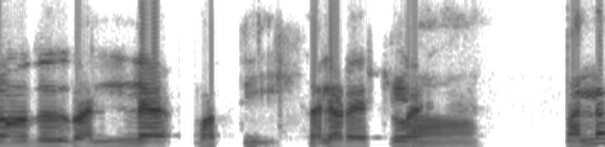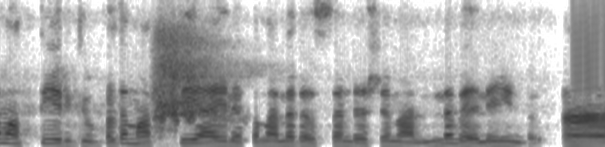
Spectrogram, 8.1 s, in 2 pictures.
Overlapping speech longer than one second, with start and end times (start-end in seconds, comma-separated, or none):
none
